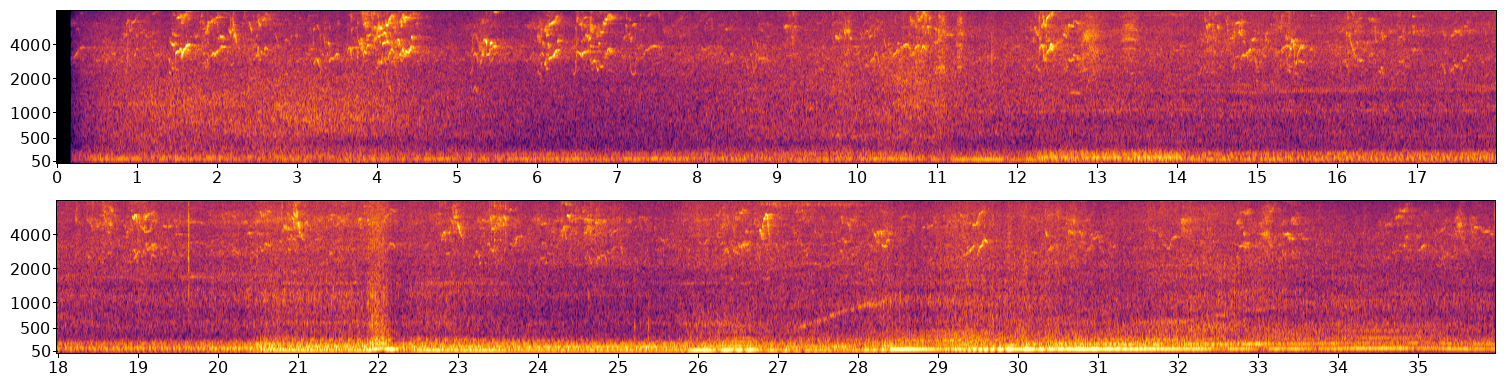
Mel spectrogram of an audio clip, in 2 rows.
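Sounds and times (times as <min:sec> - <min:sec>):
birds chirping: 0:00.2 - 0:35.9
car engines rumbling: 0:00.2 - 0:35.9
engine revving: 0:18.4 - 0:35.9.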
